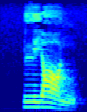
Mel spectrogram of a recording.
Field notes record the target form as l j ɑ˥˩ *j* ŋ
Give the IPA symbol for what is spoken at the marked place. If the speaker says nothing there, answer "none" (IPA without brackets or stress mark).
none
